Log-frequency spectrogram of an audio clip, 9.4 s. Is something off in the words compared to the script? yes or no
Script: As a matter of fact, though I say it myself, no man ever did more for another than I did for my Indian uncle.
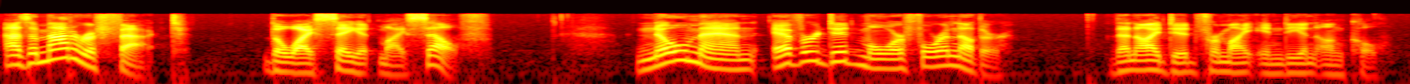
no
